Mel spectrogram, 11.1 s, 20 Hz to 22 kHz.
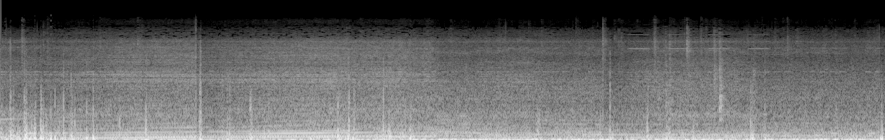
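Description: Toyota Yaris D-4D race car's diesel engine pulling hard, heard inside its stripped cabin: the engine note climbs for a few seconds, drops about five seconds in, then runs steadier, with a low rumble and occasional sharp knocks and rattles from the car.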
